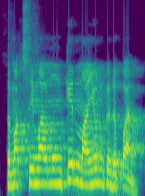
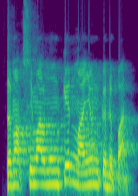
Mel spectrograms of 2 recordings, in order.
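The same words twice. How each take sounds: Both takes have the same delivery.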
